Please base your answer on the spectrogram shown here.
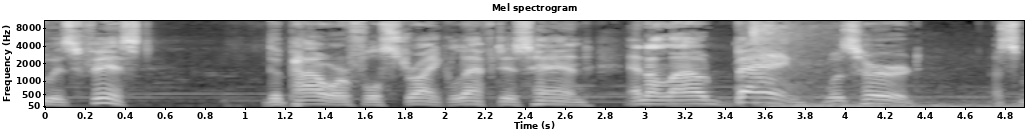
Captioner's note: bang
